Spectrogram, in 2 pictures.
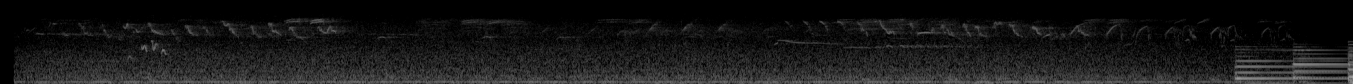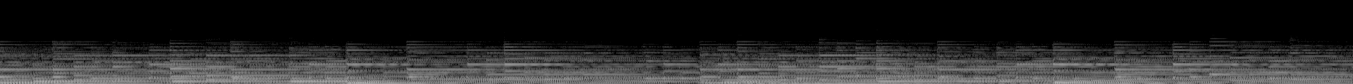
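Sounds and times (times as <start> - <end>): birds singing and chirping: 0.2 - 13.2
forest ambience hum: 0.2 - 13.2
piano music: 12.4 - 27.0.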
